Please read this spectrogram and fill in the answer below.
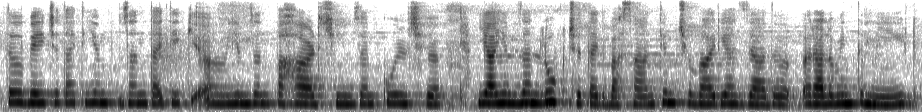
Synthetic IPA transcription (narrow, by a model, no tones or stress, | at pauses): t̪ɨɡɐjt͡ʃʰit̪ɐt̪ijimzɐnt̪ɐt̪ikʲjimzɐnpɐɦaːɽt͡ʃʰijimzɐnkult͡ʃʰi | jaːjimzɐnluːkt͡ʃʰit̪ɐt̪ʲibɐsaːnt̪imt͡ʃʰiʋaːɾjaːzʲjaːd̪ɐɾɐlɐʋint̪ɨmiːʈʰ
